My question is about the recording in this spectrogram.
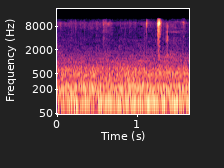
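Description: A car being driven on the road gives a steady, low rumbling drone of engine and tyre noise that runs without a break for the whole moment, with no voices heard.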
